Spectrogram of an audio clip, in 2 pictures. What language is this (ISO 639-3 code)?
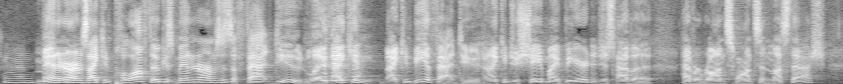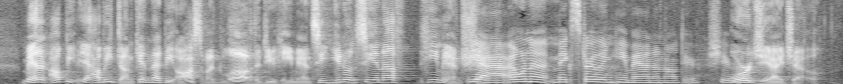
eng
